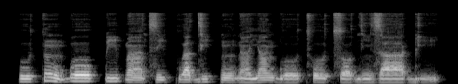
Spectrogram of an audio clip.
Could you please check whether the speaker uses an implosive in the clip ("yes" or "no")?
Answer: yes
